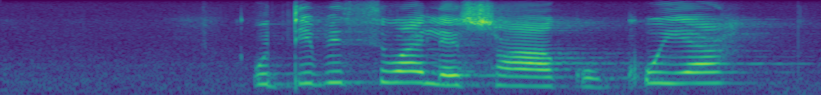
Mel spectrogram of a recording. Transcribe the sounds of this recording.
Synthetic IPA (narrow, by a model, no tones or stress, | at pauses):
utʼiβisiwalɛʂakukʼuja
